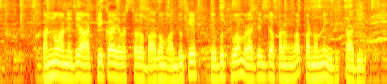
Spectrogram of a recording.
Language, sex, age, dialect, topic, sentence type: Telugu, female, 31-35, Southern, banking, statement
